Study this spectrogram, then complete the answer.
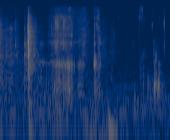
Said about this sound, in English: You're just the loudest swallower.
